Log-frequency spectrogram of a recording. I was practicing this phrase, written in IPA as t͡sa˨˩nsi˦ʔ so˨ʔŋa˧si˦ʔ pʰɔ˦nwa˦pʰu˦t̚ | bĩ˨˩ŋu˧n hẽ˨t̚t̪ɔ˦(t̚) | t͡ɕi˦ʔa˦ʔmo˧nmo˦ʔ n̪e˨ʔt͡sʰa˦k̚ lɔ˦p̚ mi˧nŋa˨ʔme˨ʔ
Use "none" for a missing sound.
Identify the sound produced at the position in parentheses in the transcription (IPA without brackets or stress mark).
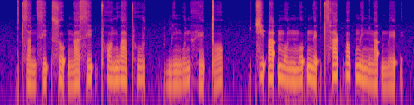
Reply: k̚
